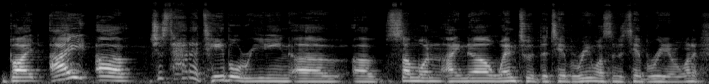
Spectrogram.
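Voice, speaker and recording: A man's voice: on the high side, expressive, moderate pace. A man talking casually to camera as a screenwriting coach, conversational, acting out little quoted asides as he explains. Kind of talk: casual advice talk to camera.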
